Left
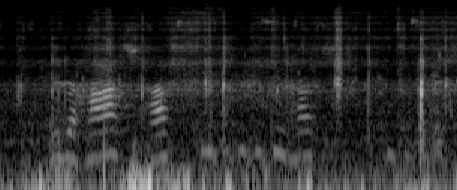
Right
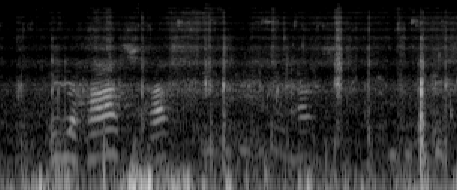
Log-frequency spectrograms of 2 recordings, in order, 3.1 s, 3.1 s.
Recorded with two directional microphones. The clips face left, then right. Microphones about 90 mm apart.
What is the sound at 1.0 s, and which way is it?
Speech, 5° left (ahead or behind).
